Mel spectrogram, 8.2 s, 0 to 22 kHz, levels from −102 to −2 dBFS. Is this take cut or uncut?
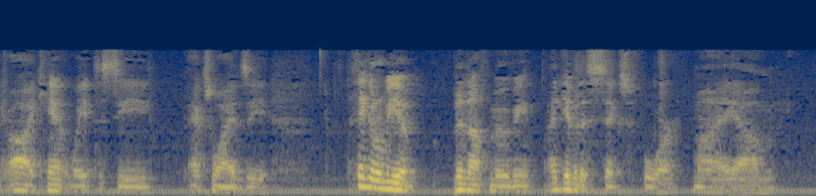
cut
